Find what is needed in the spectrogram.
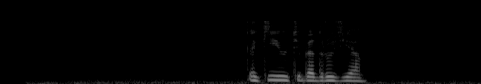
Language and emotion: Russian, neutral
